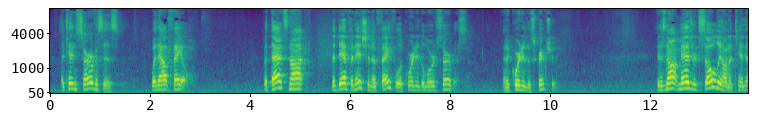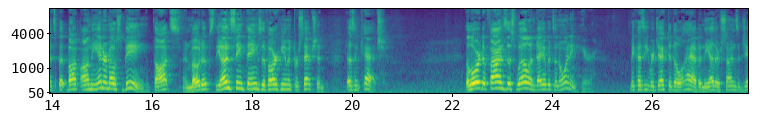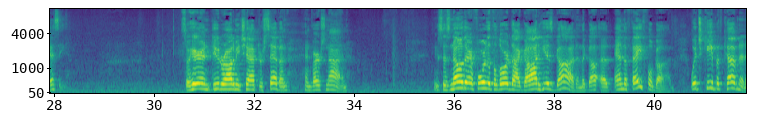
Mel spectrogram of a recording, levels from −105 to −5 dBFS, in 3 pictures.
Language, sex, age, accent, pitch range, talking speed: English, male, 40-59, American, 155-210 Hz, 135 wpm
